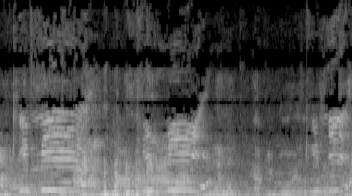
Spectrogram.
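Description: Toddlers' excited voices: two high squeals, about half a second and two seconds in, with babble and a lower voice underneath.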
